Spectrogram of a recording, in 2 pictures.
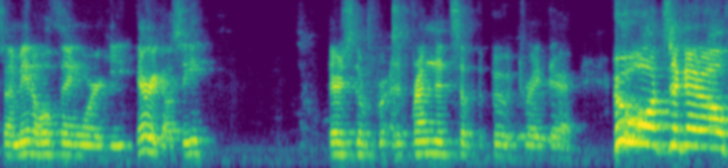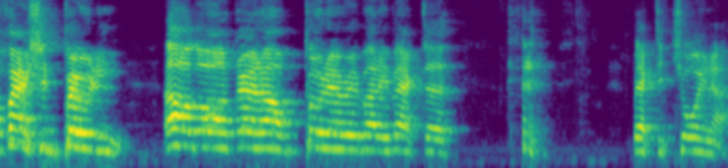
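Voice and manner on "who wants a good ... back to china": put-on very loud, booming, pitched-up Australian accent. Voicing Spawn in a made-up bit about his big boot, Australian accent. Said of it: "an Australian accent?".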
